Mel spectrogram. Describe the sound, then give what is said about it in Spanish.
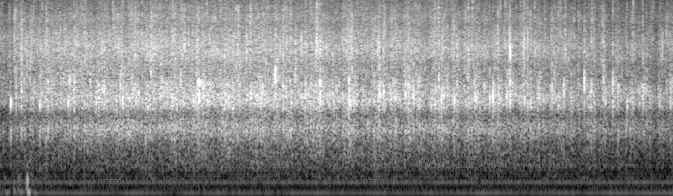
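An audience applauds steadily, giving applause to Jesus, a dense wash of many hands clapping at an even, sustained loudness for several seconds with no one speaking. “Podemos darle un aplauso a Jesús.”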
